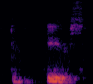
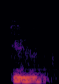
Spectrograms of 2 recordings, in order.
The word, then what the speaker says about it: Dubus: You pronounce my name Dubus. So, Dubus. It rhymes with abuse.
